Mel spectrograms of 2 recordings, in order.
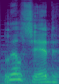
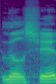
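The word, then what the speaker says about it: Lilshyd: Little shid. Little shed. It's pronounced little little shed.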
